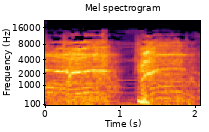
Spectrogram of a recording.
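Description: Music playing over the whir of a toddler's battery-powered ride-on bumper car. A short voice glides steeply down a little past the middle.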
